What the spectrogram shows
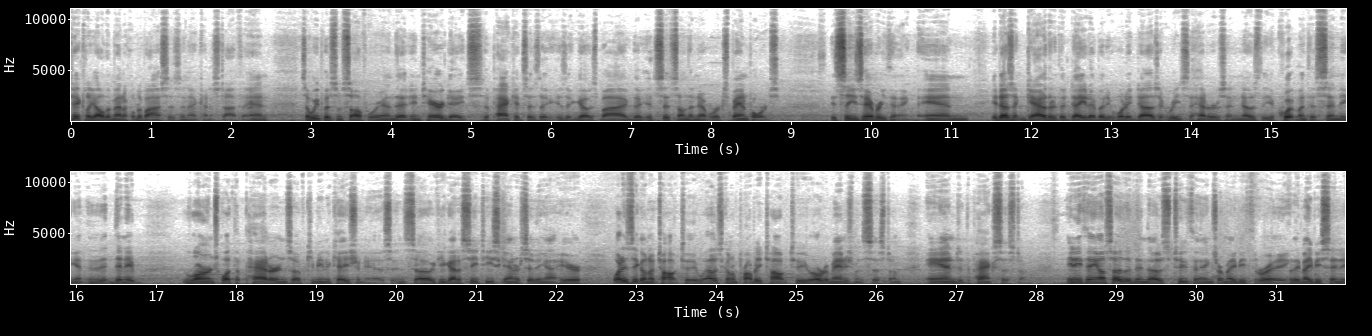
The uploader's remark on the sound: Interview in Action live from CHIME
